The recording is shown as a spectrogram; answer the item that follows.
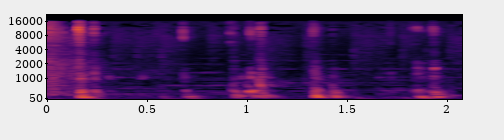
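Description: Computer keyboard keystrokes: about six separate key taps at uneven spacing as a short file name is typed.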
